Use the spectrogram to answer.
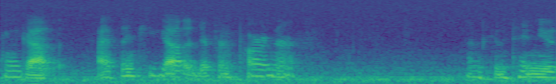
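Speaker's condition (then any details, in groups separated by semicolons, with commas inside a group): Parkinson's disease; 5 years since onset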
